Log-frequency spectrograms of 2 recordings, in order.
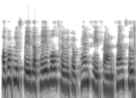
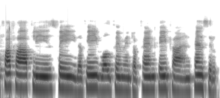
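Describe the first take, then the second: First: ফাফা, please run through at natural speed; normal speed practice. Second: Slow motion practice. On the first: Teacher drilling the class at normal speed. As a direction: rattle it off as in normal talk. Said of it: "পরে আমরা এভাবে practice করব". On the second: Teacher drilling the class in slow motion. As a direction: stretch every word in slow motion. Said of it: "প্রথমে আমরা একটু slow মোশনে practice করব". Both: Shown as a demonstration.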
